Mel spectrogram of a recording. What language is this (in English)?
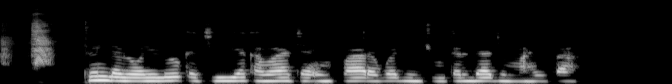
Hausa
